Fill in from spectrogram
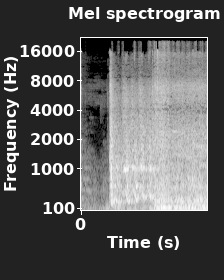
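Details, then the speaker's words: Porsche 944 first running after head gasket and cam belt replacement, timing belt not yet adjusted: cranks and catches into a loud, raw, rasping roar because the rusted exhaust flange at the bottom is not joined; exhaust leak. "Actually, don't worry, but I know it's going to sound like very loud because the flange and the exhaust at the bottom is not joined together because it's rusted."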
